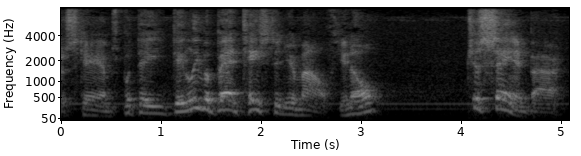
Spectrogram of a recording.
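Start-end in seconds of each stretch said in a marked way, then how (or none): none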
